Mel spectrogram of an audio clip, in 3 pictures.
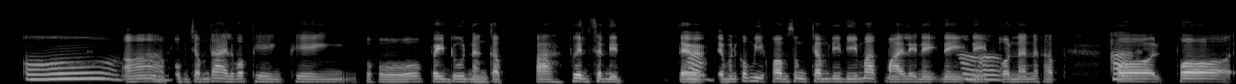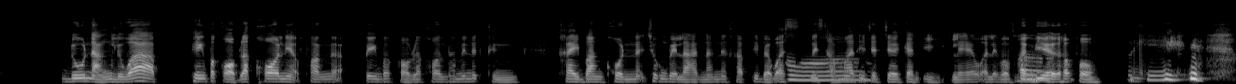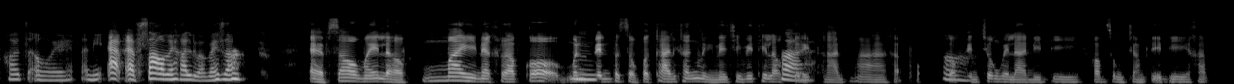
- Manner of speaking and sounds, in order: tapping; other noise; laughing while speaking: "เนี้ยอะครับผม"; laughing while speaking: "โอเค"; laughing while speaking: "เศร้า ?"; other background noise; "ประสบการณ์" said as "ประสบประการณ์"
- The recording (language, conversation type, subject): Thai, unstructured, เพลงไหนที่ฟังแล้วทำให้คุณนึกถึงความทรงจำดีๆ?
